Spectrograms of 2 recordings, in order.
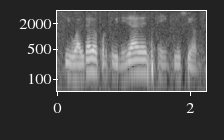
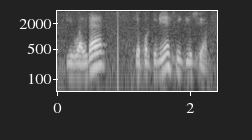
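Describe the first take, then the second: The two takes are said the same way.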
